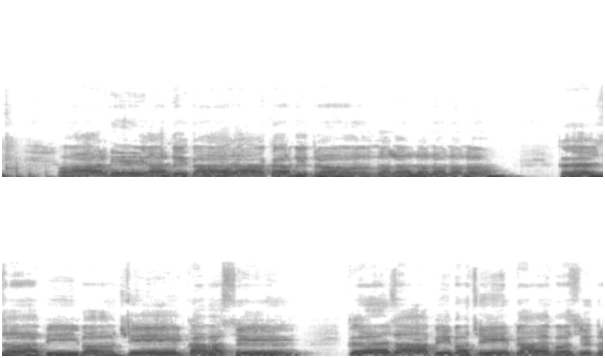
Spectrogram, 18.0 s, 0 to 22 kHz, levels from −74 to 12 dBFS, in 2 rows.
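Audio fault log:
No faults heard anywhere in the recording.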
